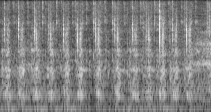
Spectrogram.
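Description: A sewing machine stitches rapidly during free motion quilting of a baby quilt, giving a quiet, even mechanical chatter of closely spaced needle strokes.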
